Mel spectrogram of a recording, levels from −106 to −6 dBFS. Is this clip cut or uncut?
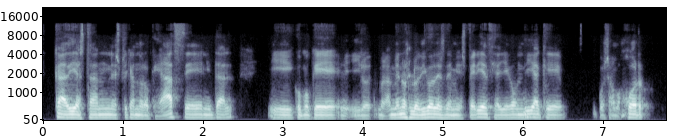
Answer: uncut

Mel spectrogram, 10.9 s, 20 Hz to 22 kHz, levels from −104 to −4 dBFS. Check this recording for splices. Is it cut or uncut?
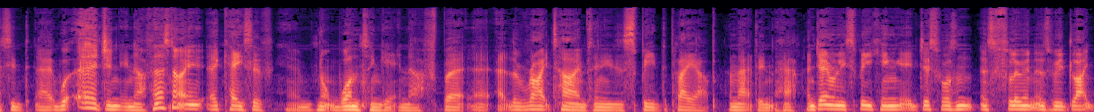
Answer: uncut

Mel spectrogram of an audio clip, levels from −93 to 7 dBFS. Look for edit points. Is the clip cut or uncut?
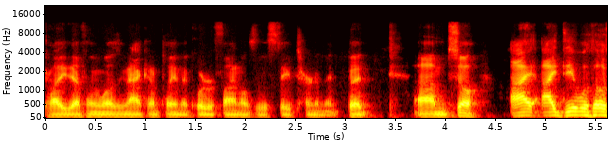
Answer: uncut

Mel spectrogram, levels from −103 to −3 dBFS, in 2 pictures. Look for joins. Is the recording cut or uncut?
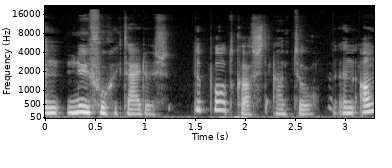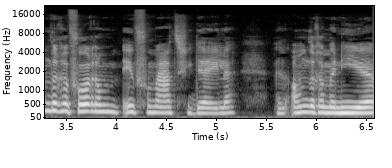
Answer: cut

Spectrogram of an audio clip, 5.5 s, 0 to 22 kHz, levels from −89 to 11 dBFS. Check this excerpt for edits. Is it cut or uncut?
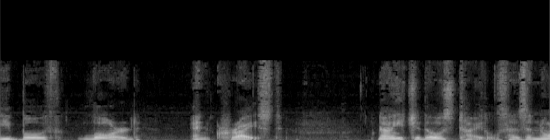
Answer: uncut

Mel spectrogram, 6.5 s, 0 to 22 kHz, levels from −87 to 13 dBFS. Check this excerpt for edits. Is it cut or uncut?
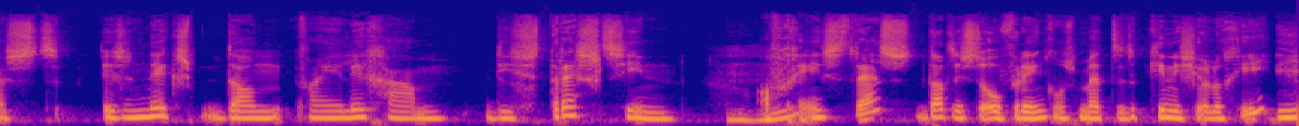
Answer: cut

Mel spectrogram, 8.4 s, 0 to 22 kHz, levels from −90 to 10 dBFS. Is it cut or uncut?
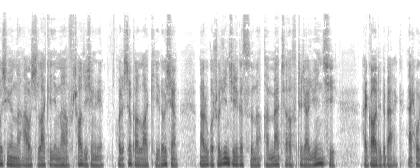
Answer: cut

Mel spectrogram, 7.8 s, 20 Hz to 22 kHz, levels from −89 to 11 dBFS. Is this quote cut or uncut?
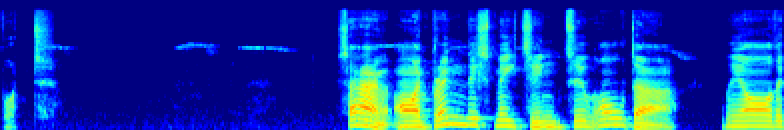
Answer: uncut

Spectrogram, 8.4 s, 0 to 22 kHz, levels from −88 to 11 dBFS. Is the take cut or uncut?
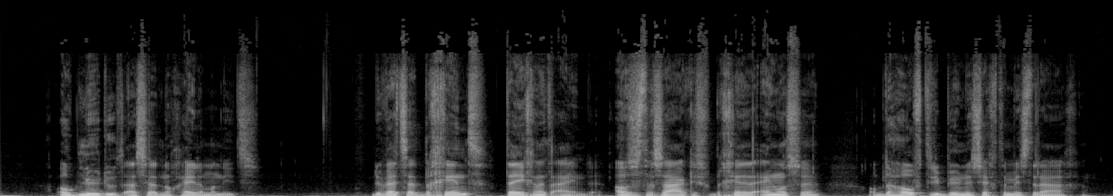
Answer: cut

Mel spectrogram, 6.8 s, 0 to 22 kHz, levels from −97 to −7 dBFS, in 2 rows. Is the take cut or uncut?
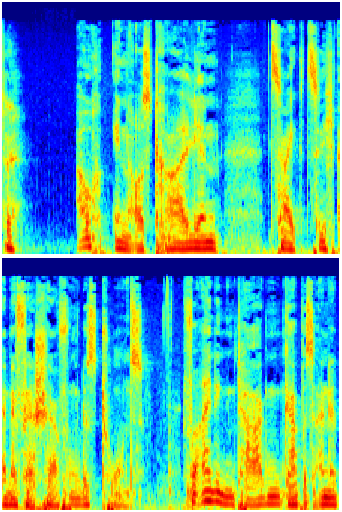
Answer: cut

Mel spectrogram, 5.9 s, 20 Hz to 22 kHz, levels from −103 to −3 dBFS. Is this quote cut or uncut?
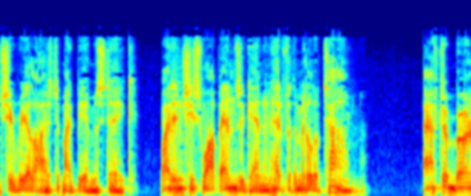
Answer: cut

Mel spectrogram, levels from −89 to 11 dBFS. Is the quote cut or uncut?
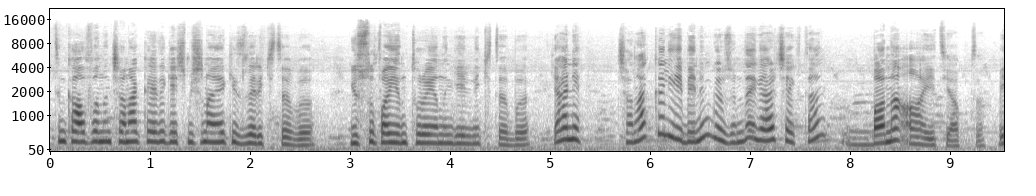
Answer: uncut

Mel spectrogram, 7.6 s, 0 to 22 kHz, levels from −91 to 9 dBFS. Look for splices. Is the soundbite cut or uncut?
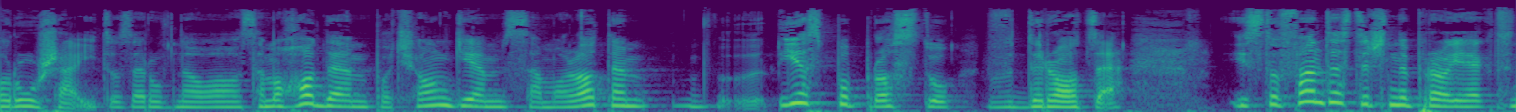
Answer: cut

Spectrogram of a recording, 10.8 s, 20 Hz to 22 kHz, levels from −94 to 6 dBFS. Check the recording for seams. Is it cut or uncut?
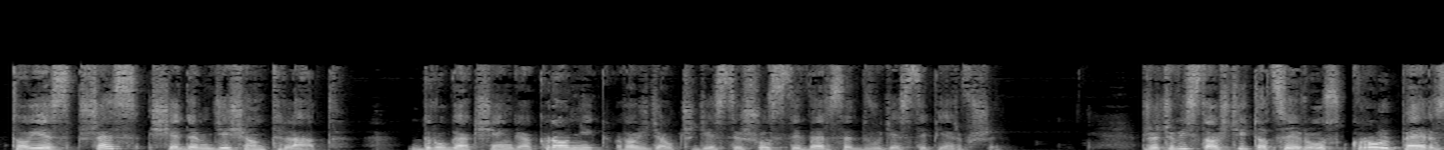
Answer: uncut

